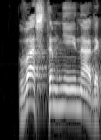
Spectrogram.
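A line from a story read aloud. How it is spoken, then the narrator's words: Shouting. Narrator (Russian): крикнул он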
